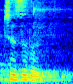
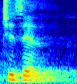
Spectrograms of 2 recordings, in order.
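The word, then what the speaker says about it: chisel: जो प्रोनाउंसिएशन है वो है चिज़ल, क्या है, चिज़ल।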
